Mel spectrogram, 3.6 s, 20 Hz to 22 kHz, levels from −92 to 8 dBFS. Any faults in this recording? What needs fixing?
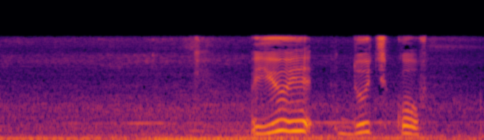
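At 1.14 s and 3.18 s the speech jumps ahead with a brief smeared blip: compressed frames skipped, losing roughly 150 and 300 ms, consistent with dropped 26.1 ms frames. Check file integrity and transfer so no frames are corrupted or discarded before decoding.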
